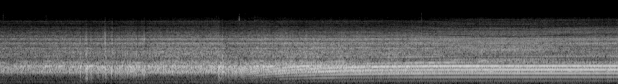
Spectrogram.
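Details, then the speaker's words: Tram D201A radio with a 12 V cooling fan wired to the 14.4 V supply on the BA board: a whine climbs then holds steady through the speaker on SSB. This is fan-motor interference. "That's coming through the speaker, that noise. So anytime you went on SSB, that's what you got with that fan running."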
